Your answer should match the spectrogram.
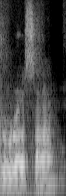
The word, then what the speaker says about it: Rosanna: pronounce your name um it's pronounced rosanna rose on i just want to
